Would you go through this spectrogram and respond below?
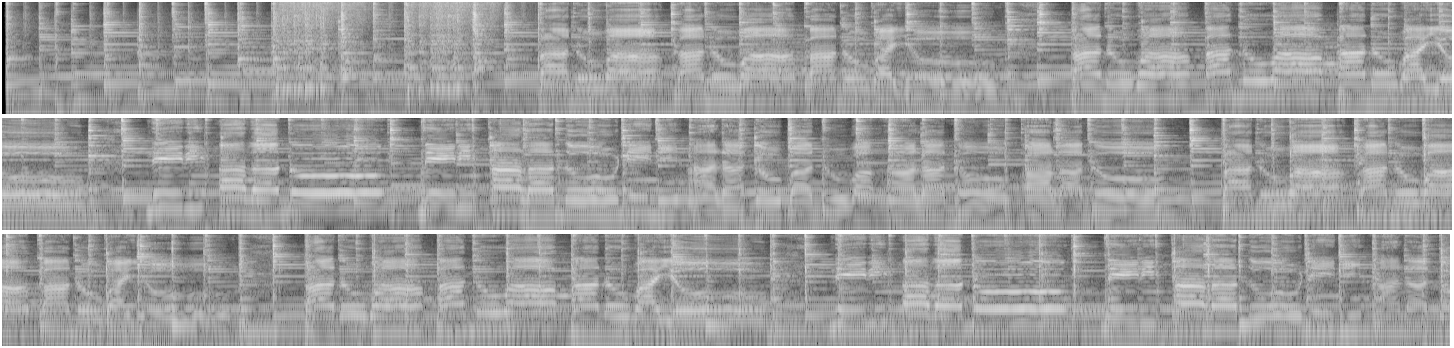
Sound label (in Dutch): Zang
